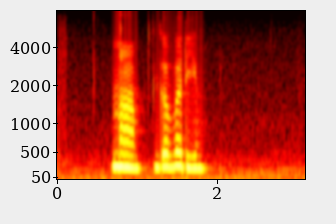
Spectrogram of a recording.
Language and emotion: Russian, neutral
